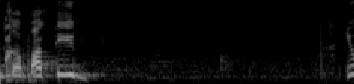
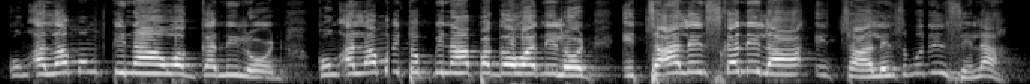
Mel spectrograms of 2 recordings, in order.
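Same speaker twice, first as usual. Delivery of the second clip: loud, raised-pitch challenge to the congregation; forceful preaching; 4 semitones higher, 14 dB louder than usual. Real, not acted. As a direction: press the charge home at full volume.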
